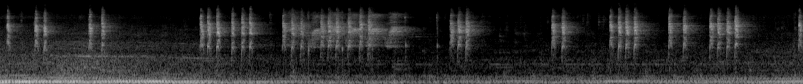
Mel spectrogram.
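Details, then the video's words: Lively sparrow chirping in short, sharp clusters of high notes at irregular intervals, backed by a low rumbling hum strongest at the start. "Burung Gereja Gacorrr"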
